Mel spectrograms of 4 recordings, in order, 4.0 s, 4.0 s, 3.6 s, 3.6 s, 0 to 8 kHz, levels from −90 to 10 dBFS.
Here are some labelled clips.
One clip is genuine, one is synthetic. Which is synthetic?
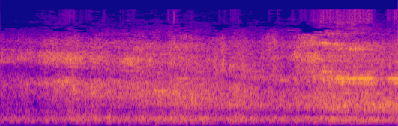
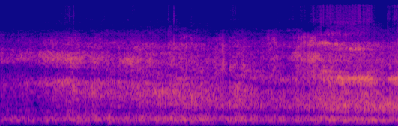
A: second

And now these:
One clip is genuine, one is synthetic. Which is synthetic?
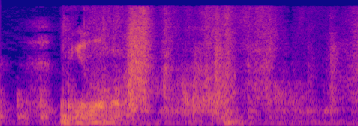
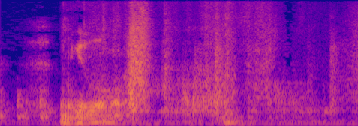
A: first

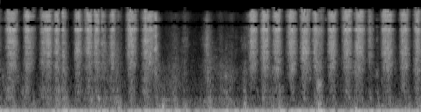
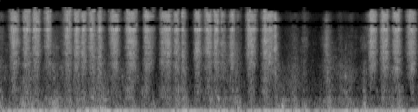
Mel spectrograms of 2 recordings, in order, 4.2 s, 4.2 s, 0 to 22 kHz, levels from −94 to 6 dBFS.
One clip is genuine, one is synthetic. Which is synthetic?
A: second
